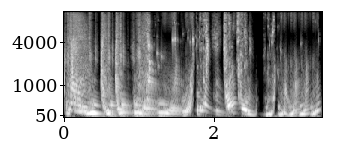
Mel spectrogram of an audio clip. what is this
glitch grains midbass 1
freaky, digital, bent, heavy, glitch, midbass, circuit, dubstep, riddim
